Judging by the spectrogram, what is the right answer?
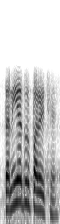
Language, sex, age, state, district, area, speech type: Maithili, female, 30-45, Bihar, Begusarai, rural, conversation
